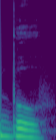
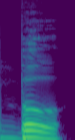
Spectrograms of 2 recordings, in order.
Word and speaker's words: beau: So I could say, Paul est beau. Ah, merci Estelle. Oui, je suis beau. Beau rhymes with chaud.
